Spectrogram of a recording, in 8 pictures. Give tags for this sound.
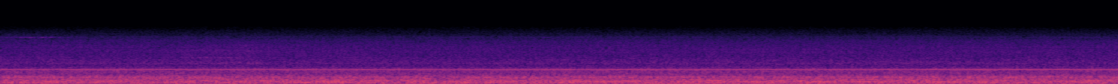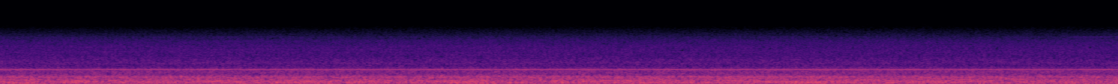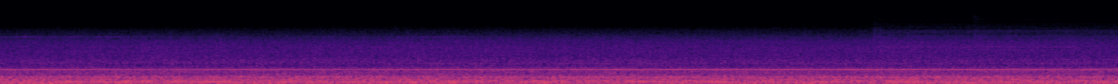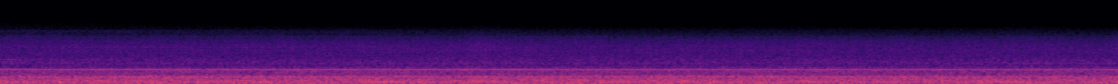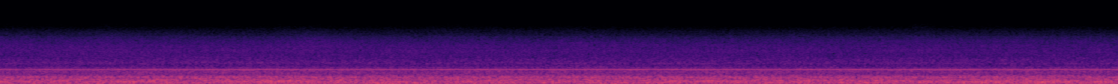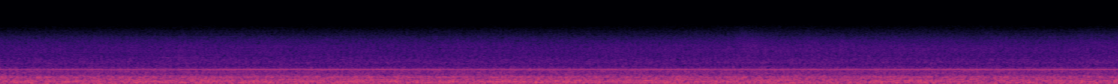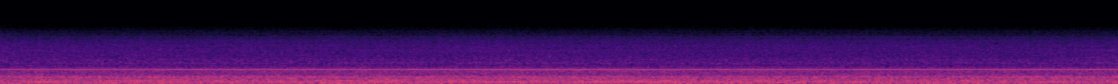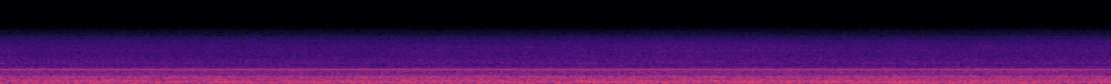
Room
Tone
Industrial
Indoors
Ambience
Office

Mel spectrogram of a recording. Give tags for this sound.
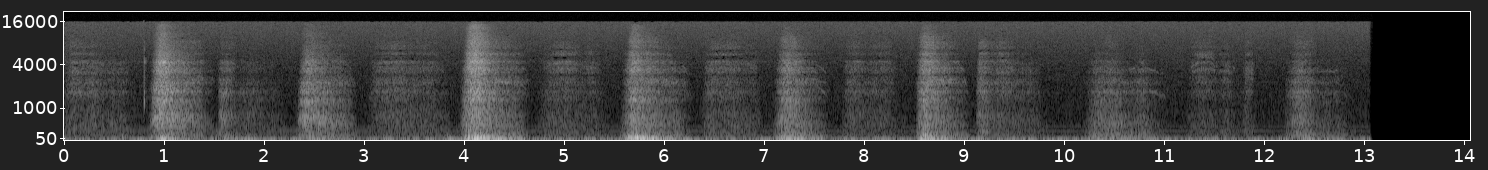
breath
breathing
deep
owi
slow

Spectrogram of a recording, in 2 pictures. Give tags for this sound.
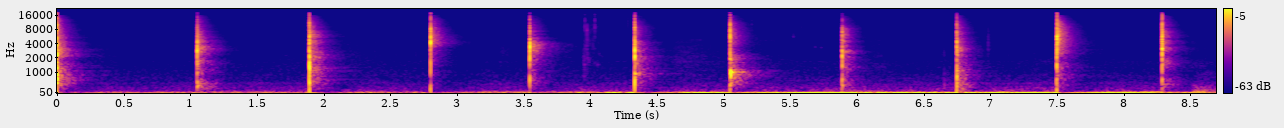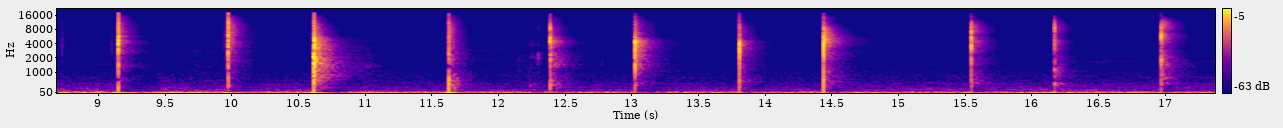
hard
skin
slap

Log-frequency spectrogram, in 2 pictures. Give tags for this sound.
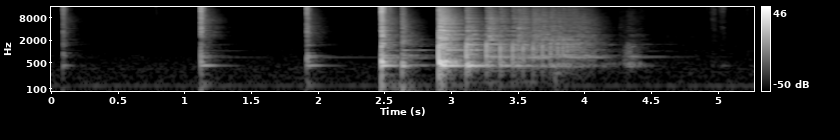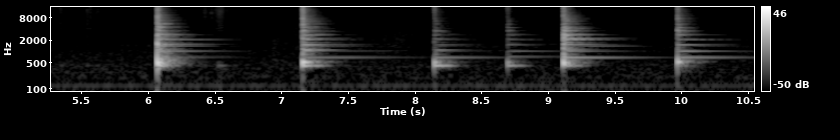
cai
Metal
Bucket
Balde
Hit

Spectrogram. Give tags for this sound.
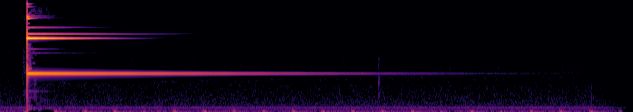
bright
single
hand
bells
bell

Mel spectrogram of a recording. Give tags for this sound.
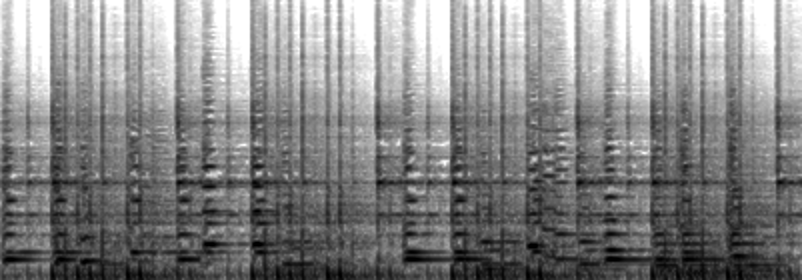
british
house
investigation
investigative
music
mystery

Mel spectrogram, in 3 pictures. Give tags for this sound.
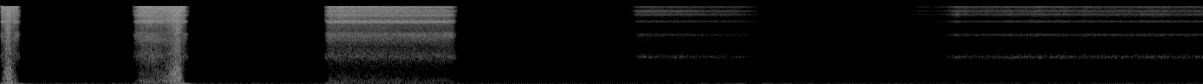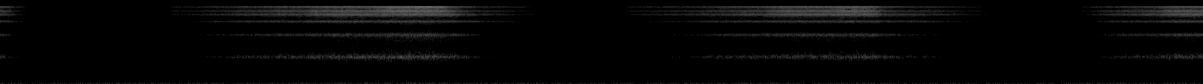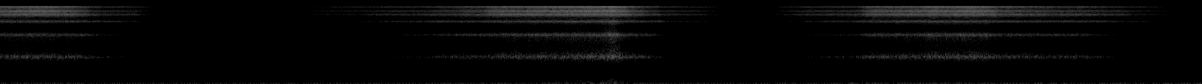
aerosol
gas
noise
spray
spraycan

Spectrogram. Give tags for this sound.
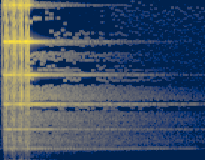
mechanical
Door
home
house
ring
Bell
ringing

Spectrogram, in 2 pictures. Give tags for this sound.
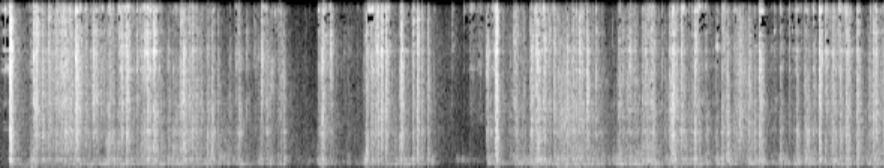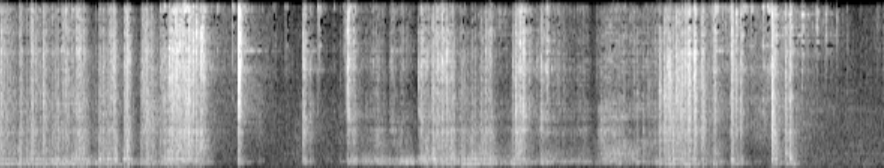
bench
contact
keys
metal
scraping

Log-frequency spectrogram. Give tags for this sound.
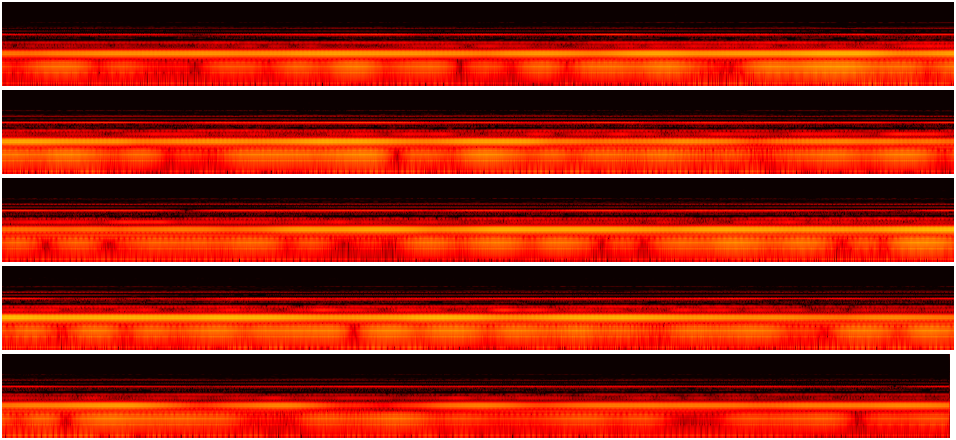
Bell
Time
Zero

